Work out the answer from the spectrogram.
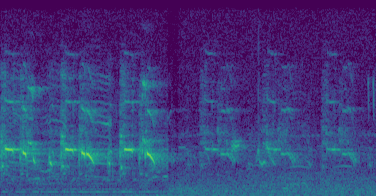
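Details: Grey francolin giving three quick, shrill descending phrases about half a second apart, followed by softer chattering from other birds in open country.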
